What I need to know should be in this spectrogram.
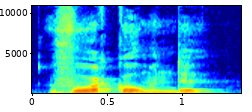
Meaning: inflection of voorkomend (“occurring”): 1. masculine/feminine singular attributive 2. definite neuter singular attributive 3. plural attributive
- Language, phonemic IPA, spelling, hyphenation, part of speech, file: Dutch, /ˈvoːrˌkoːməndə/, voorkomende, voor‧ko‧men‧de, verb, Nl-voorkomende.ogg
